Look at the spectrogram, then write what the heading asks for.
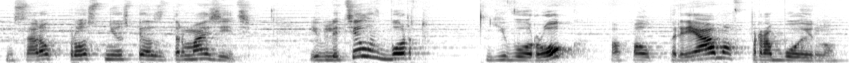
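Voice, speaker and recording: A woman reading a children's book aloud, in an expressive storytelling manner. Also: mid-range voice, a little fast, soft background music. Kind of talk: storybook narration.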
